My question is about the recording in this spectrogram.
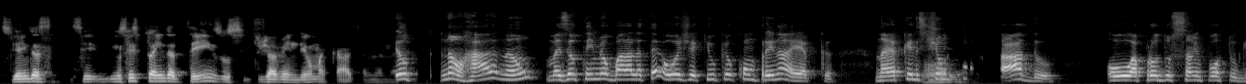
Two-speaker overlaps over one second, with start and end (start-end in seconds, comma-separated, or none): none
